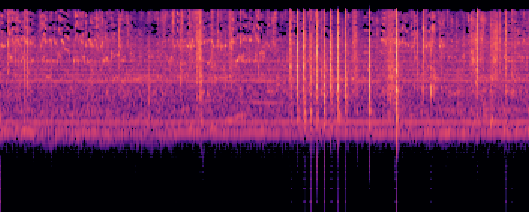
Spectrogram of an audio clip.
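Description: A bed being made: pillows and bedding handled, with a quick run of about ten light clicks around the middle and one sharper tap a moment later, over a faint steady hum.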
